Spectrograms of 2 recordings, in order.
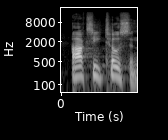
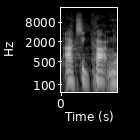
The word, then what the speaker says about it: oxytocin: it right uh neroporin dopamine and oxytocin i said oxycontin last service people laughed it's about as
